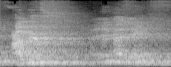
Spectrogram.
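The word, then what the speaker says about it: ألف: বলো আলিফ। বলো আলিফ। এটা কিন্তু আলিফ নয়, এটা কি হবে? আলিফ। আলিফ যখন বলবে তখন উচ্চারণটা স্পিড হবে।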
